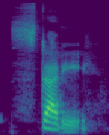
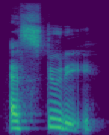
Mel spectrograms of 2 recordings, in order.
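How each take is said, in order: First: The word starts directly with the s. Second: An extra e vowel comes before the s. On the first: The speaker calls it right. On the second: The speaker calls it wrong.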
